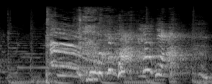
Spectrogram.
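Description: Laughter breaking out about half a second in, over background music.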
